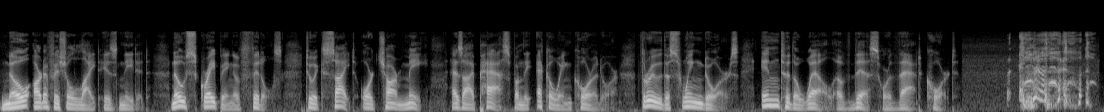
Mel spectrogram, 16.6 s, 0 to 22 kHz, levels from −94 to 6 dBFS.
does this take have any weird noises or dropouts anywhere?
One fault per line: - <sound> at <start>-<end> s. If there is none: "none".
- cough at 15.1-16.5 s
